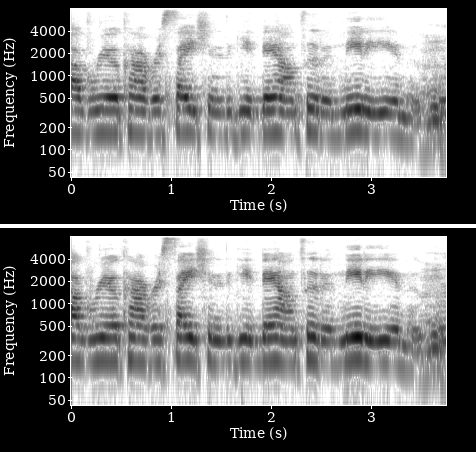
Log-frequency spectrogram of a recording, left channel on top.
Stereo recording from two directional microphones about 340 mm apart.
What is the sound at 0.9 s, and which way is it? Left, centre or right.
Speech, right.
